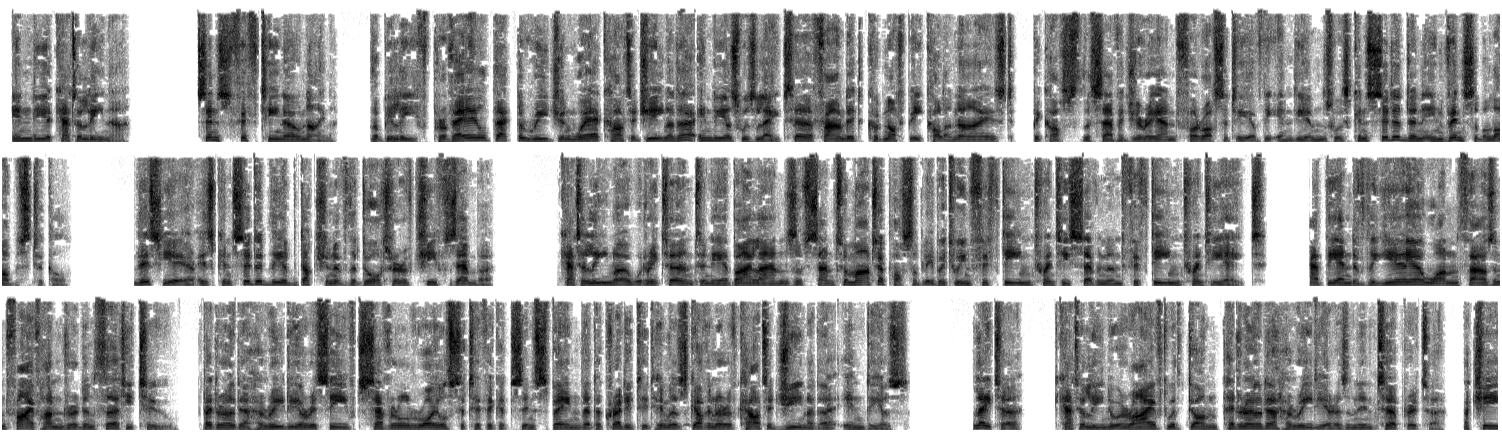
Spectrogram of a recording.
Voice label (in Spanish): inglés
